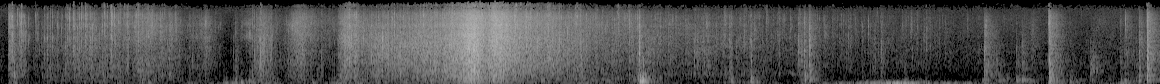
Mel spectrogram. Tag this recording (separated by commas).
Crumpling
